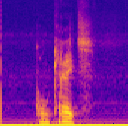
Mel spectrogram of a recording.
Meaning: 1. concrete, not abstract 2. perceivable, real
- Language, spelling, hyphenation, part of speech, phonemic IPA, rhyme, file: Dutch, concreet, con‧creet, adjective, /kɔŋˈkreːt/, -eːt, Nl-concreet.ogg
